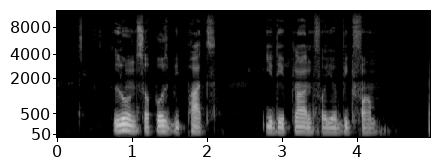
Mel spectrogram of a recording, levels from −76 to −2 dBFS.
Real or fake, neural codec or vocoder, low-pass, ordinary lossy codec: real; none; none; none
